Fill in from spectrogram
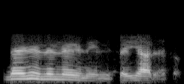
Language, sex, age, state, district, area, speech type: Urdu, male, 60+, Delhi, Central Delhi, urban, conversation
